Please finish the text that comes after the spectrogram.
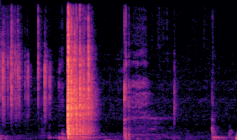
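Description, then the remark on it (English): A handful of dice rattle and clatter onto a hard table as damage is rolled in a tabletop role-playing game: a few light clicks, then one loud scattering burst, followed by a couple of faint tumbling knocks as they settle. “this is going to be a lot of dice and then he's going to grapple you all right.”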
